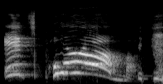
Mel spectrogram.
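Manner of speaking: high comic cry, very slow; drawn-out mock wail. Comedian repeats her punchline, drawn-out mock outburst. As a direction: stretch PURIM right out, high.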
